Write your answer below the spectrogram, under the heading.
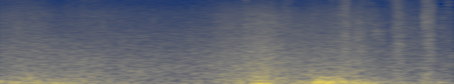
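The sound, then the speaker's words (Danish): Tide waves strike hard against new piles, a broad rushing wash of water that swells into a couple of heavier surges toward the end. “Nu kommer tidevandet og slår ind mod det nye pæle. Hårdt og ubarmhjertigt.”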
